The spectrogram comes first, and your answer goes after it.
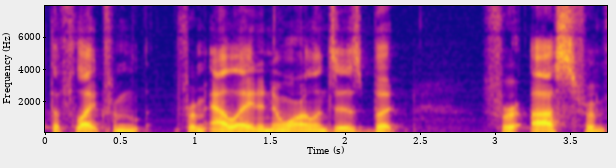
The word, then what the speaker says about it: New Orleans: So I go on this trip to New Orleans with New Orleans, or as they say, the locals say, Nolans.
